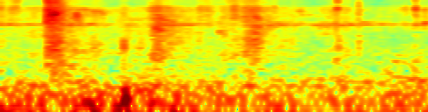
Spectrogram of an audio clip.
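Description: A few short scuffing footsteps on gravelly asphalt, over a low rumble.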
